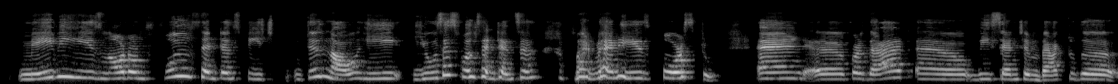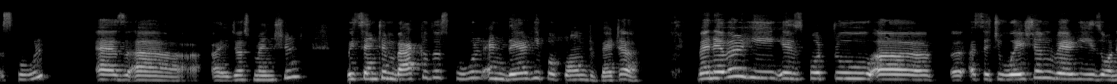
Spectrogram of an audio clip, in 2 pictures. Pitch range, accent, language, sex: 225-295 Hz, Indian, English, female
